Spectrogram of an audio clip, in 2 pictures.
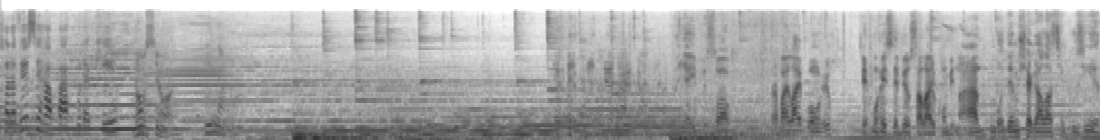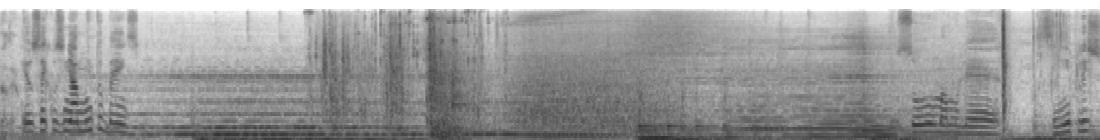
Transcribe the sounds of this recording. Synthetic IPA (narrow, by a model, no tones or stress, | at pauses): sɔɾɐviesɪɦapaspʊɾakʰinɐ̃w̃sĩɲɔɾɐ | kinɐ̃w̃ | iaipesuawt̪ɾabaʎjlaɛbõviw | seɾvõw̃ɦesebeɾʊsalaɾjʊkõmbinad̪ʊpod̪ẽmʊsʃʃeɡaɾlasĩkuzĩɲejɾʊalɛwewsejkuzĩɲaɾmũj̃t̪ʊbẽj̃si | ɛewsoũmɐmuʎɛɾ | sĩplis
